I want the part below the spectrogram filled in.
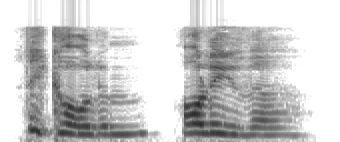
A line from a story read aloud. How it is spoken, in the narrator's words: replied the woman, feebly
